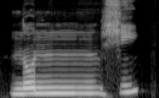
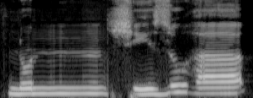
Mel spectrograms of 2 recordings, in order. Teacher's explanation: شین جو ہے یہ بھی حروف اخفا سے ہے، ہلکی میں سے نہیں ہے، تو یہاں بھی ہم نون پر جزم والی نون پر غنہ کریں گے۔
